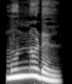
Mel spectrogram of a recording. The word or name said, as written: ಮುನ್ನೊಡಲ್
